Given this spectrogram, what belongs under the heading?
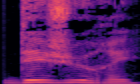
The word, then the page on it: de jure: francais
